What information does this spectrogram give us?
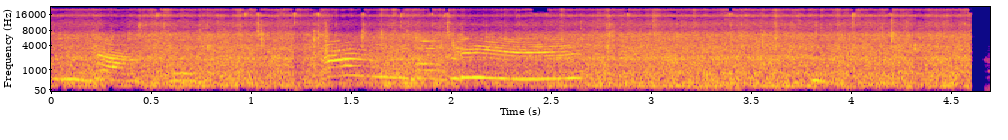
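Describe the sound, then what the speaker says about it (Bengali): Rain patters steadily in the background while someone speaks in a rising, sing-song voice over it. "তোমরাও চাইলে এভাবে বৃষ্টিতে ভিজতে পারো"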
